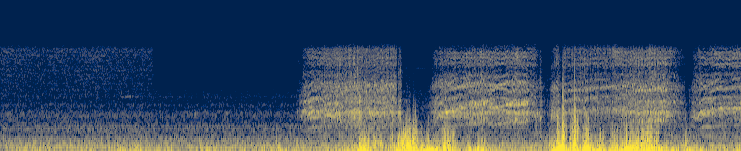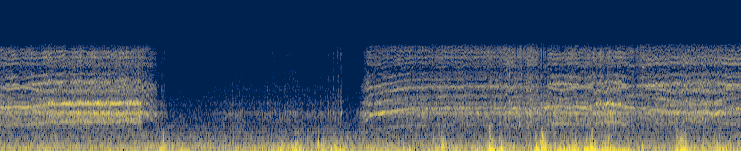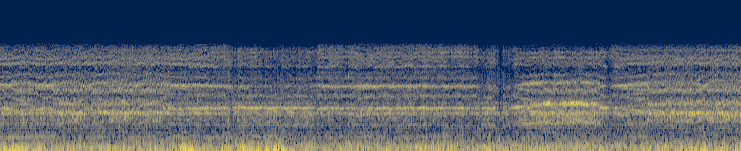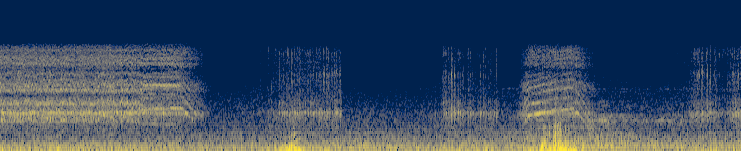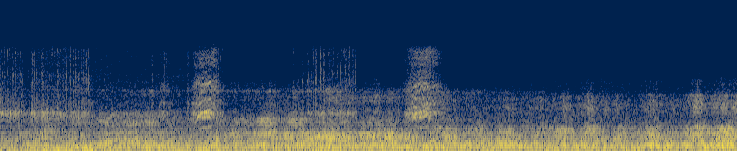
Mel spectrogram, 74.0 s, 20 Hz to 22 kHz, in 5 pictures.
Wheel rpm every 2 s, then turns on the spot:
0, 0, 0, 110, 100, 120, 140, 140, 140, 30, 20, 130, 160, 160, 160, 160, 160, 160, 160, 160, 160, 160, 160, 160, 30, 20, 10, 70, 20, 20, 10, 20, 10, 20, 10, 0, 0.
18-20 50-54 58-62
